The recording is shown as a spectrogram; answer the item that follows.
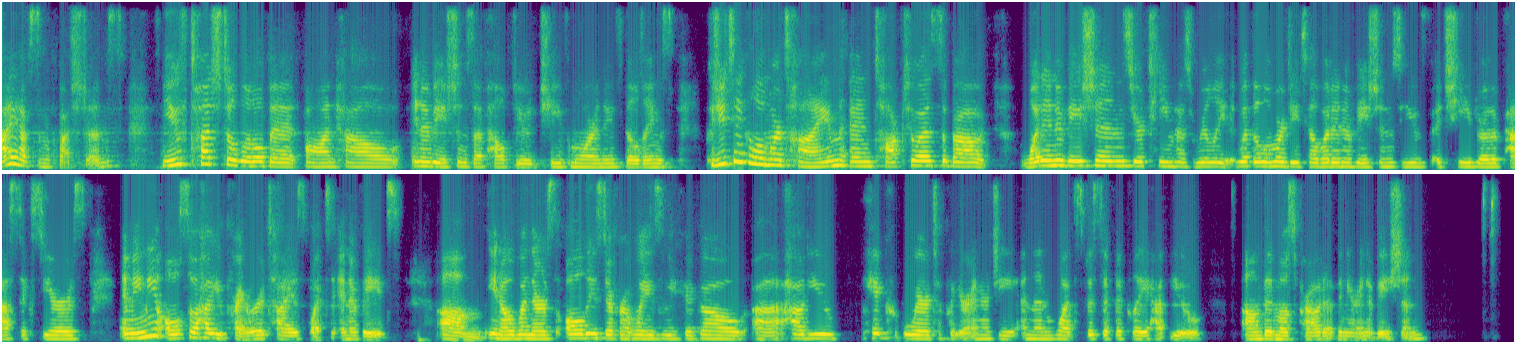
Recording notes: Realcomm Webinar.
